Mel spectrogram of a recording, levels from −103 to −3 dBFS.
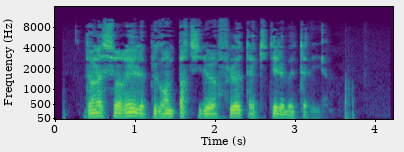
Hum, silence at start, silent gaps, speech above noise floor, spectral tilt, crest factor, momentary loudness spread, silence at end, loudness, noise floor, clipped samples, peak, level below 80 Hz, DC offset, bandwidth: none; 0.4 s; none; 32 dB; -4.5 dB/octave; 18 dB; 12 LU; 0.55 s; -23 LUFS; -55 dBFS; under 0.1%; -6 dBFS; -54 dBFS; under 0.1%; 11 kHz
